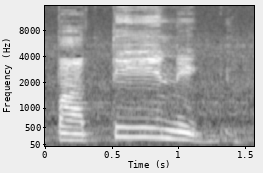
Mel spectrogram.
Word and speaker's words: Patinig: Patinig. Patinig. First syllable pa, second syllable ti, third syllable nig. The accent is on the second syllable.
